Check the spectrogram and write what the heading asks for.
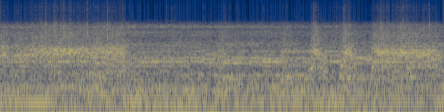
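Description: A live heavy rock band playing loudly.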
